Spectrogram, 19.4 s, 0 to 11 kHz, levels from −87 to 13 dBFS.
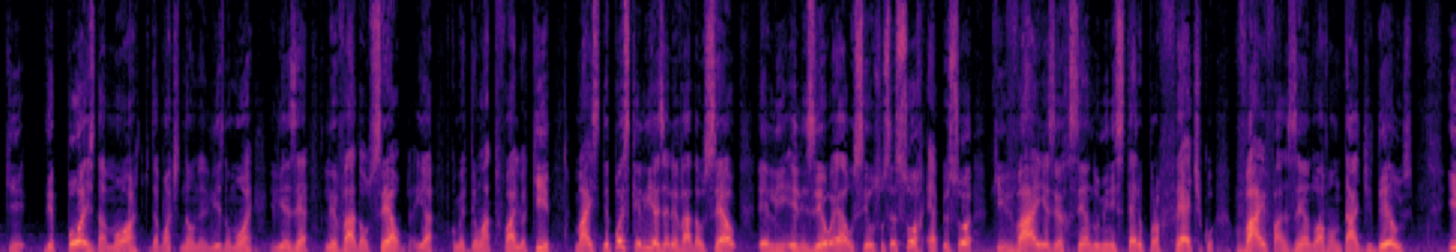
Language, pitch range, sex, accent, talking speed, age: Portuguese, 160-210 Hz, male, Brazilian, 165 wpm, 20-39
